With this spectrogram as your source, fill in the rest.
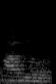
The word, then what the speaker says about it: hablo: Well, the H is silent, like Mhm, and you don't yo say it. hablo, as you say yo hablo, and then the J is pronounced like an H.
